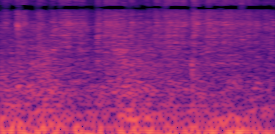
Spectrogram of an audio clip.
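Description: Low, steady rumble of a narrow-gauge train carriage rolling slowly along the track, heard from an open carriage window.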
